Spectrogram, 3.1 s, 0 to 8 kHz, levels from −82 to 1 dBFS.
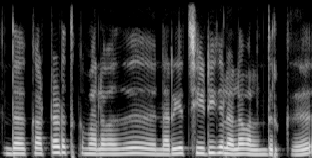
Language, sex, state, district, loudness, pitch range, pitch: Tamil, female, Tamil Nadu, Nilgiris, -14 LUFS, 240-265 Hz, 250 Hz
